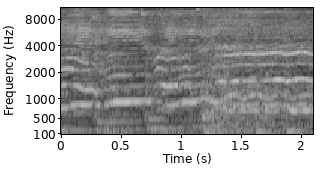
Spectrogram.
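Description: Live R&B band with singing: sustained, wavering vocal lines over horns, with a low drum beat coming in a little past a second in.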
